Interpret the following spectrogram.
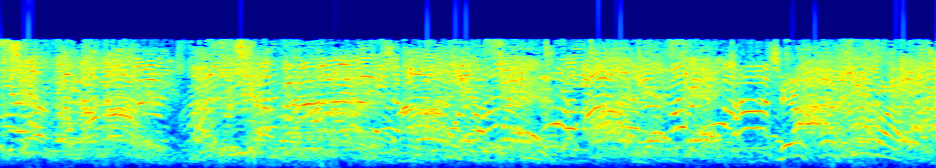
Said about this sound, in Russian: Люди, пришедшие поддержать предпринимателя, приветствовали его аплодисментами.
